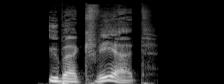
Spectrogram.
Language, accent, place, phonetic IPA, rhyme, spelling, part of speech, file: German, Germany, Berlin, [ˌyːbɐˈkveːɐ̯t], -eːɐ̯t, überquert, verb, De-überquert.ogg
- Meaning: 1. past participle of überqueren 2. inflection of überqueren: third-person singular present 3. inflection of überqueren: second-person plural present 4. inflection of überqueren: plural imperative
